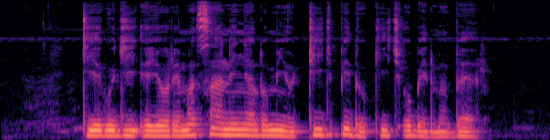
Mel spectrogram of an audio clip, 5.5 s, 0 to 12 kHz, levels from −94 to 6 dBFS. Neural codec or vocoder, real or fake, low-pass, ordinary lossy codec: none; real; none; none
